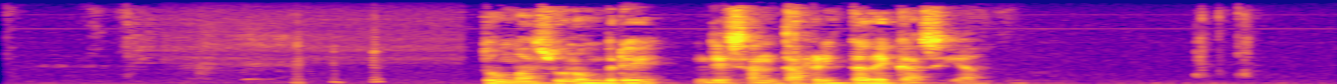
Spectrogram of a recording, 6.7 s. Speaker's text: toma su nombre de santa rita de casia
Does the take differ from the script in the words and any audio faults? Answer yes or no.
yes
